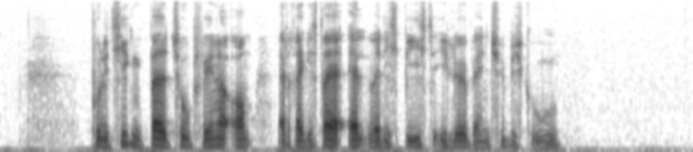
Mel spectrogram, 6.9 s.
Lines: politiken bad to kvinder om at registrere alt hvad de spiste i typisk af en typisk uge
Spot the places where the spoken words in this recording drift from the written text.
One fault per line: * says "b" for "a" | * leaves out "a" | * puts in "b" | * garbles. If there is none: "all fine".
* says "løbet" for "typisk"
